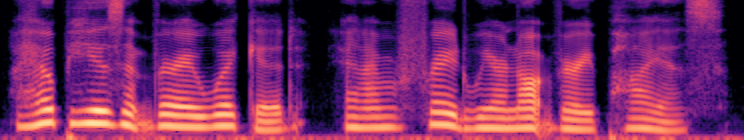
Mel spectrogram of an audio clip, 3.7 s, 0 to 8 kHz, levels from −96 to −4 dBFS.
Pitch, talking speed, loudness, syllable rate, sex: 185 Hz, 225 wpm, -18 LUFS, 5.7 syllables/s, female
